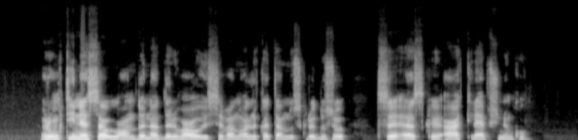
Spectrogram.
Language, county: Lithuanian, Klaipėda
